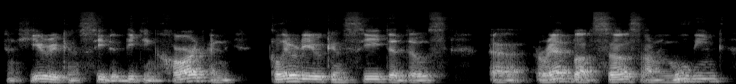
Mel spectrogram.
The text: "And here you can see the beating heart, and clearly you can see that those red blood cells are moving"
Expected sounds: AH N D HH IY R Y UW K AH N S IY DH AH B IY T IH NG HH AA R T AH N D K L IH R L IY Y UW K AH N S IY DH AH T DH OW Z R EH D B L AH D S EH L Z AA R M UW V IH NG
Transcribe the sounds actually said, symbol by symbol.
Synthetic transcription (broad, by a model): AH N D HH IY R Y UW K AH N S IY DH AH B IY T IH NG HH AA R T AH N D K L IH R L IY Y UW K AH N S IY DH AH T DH OW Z R EH D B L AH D S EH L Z AA R M UW V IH NG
